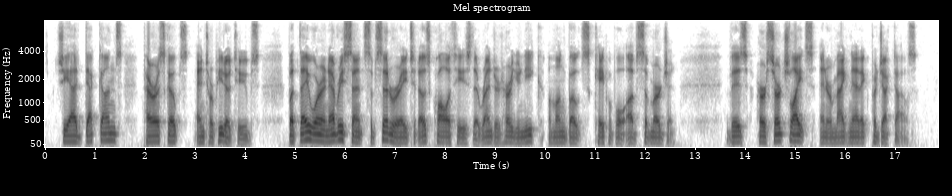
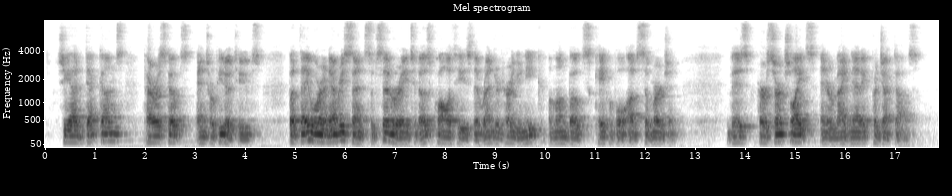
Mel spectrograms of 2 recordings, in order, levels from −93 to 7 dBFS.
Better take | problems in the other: first | room echo; dies away in 0.5 s

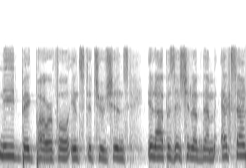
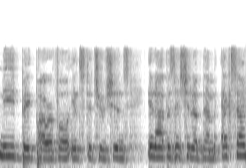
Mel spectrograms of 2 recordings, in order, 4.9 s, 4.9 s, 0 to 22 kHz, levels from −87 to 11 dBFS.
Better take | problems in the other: first | room echo; dies away in 0.4 s

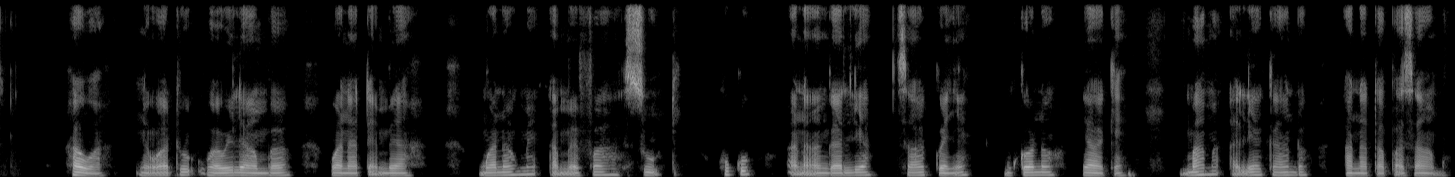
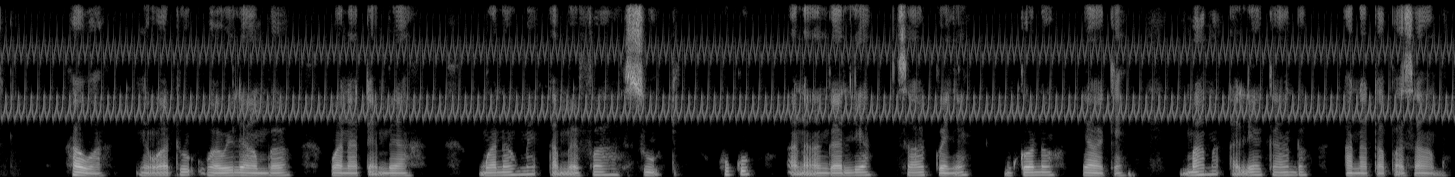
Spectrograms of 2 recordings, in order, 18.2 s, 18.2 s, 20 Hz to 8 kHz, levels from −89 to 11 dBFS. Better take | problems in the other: first | background sound (Siren); 13 dB below the speech

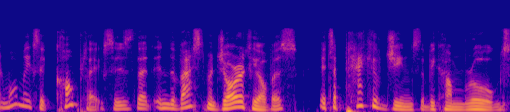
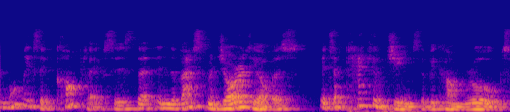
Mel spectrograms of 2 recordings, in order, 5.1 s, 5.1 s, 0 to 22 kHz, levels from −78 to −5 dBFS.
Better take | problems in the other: first | room echo; dies away in 1.2 s

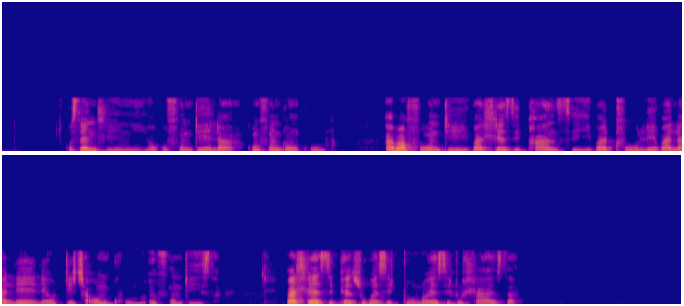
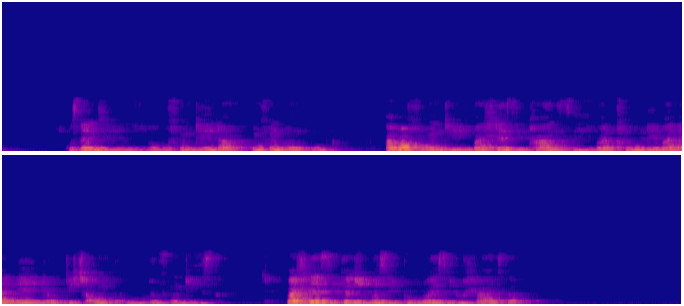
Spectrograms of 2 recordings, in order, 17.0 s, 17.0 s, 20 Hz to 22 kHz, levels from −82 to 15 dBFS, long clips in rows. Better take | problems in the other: first | room echo; dies away in 2 s

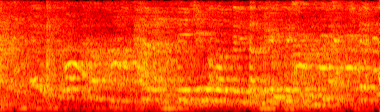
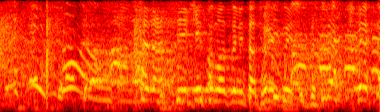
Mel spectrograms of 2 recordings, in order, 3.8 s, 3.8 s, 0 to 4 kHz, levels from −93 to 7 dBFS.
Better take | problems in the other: second | room echo; dies away in 1.1 s

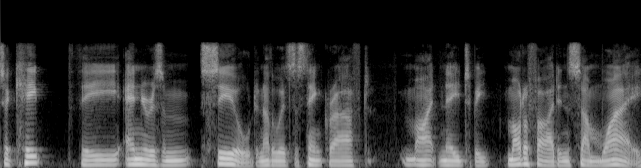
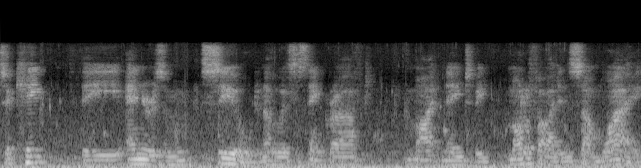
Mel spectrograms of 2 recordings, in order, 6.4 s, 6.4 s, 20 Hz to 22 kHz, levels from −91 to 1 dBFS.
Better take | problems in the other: first | background sound (Stream / Bird); 3 dB below the speech // room echo; dies away in 0.1 s

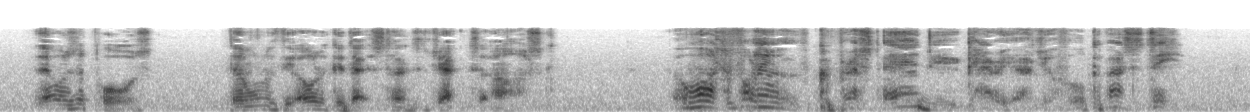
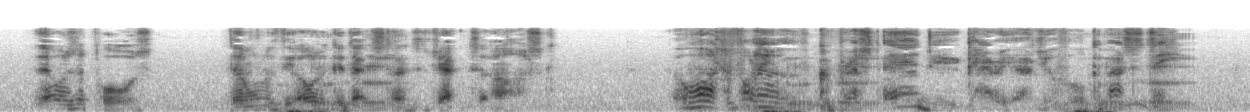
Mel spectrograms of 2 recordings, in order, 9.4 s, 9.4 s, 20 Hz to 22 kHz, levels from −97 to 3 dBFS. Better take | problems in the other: first | background sound (Burping, eructation); 5 dB below the speech

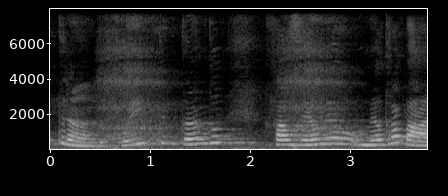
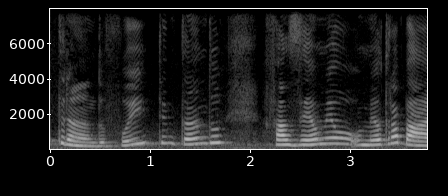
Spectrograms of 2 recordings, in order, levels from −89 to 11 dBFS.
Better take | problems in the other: second | background sound (Breathing); 19 dB below the speech // room echo; dies away in 1.3 s

